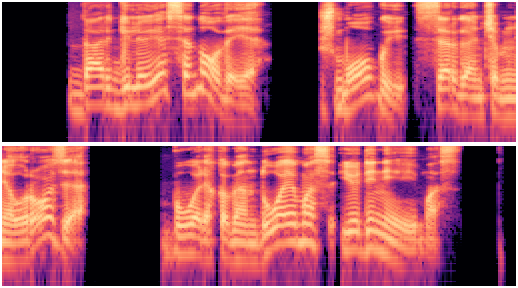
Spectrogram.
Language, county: Lithuanian, Šiauliai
